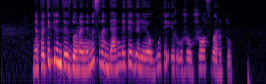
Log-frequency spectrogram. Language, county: Lithuanian, Kaunas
